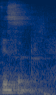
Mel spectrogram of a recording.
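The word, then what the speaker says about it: VUSSC: the virtual university of small commonwealth states it's pronounced vissuk but i was actually perplexed to read in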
